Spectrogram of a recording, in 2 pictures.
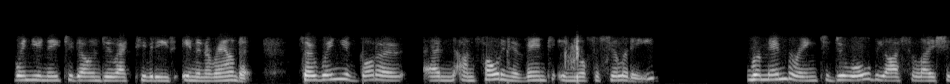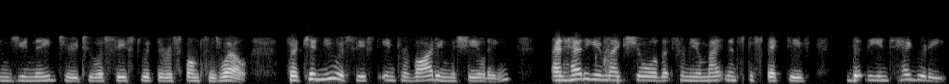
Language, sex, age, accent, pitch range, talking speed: English, female, 50-69, Australian, 170-205 Hz, 195 wpm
